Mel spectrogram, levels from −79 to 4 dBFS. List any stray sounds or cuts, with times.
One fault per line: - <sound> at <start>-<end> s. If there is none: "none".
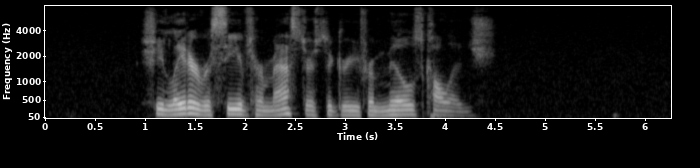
none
